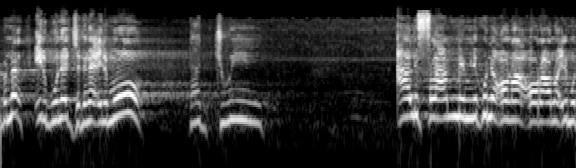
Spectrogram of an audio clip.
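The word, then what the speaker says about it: الم: Alif lam mim niku nek ora ana ilmu tajwid, kula dhewe macane alam. Alif lam mim niku tak waca alam niku. Tapi karena ilmu tajwid bilangnya jangan gitu bacanya. Ini yang ini nih.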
